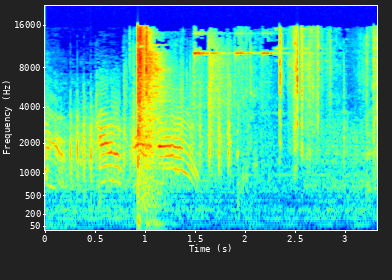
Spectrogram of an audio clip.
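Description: Gunfire from the video game Battlefield 3: a single sharp, loud shot cracks out near the start, followed by scattered fainter pops under a background of battle noise and a voice talking.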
